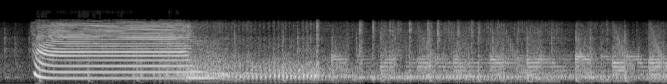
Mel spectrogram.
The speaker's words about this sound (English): Now for the speed test. Tunnel rats, go on the sound of the horn!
